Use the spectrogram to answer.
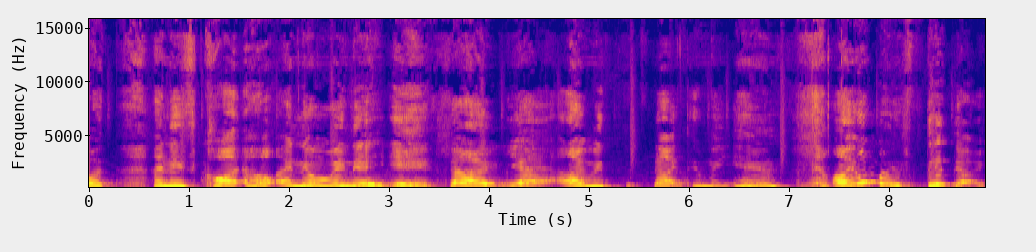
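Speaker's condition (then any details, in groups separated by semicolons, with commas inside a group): Cerebral palsy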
